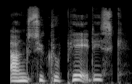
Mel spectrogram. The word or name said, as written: encyklopædisk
